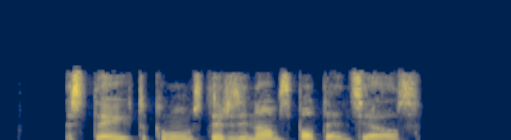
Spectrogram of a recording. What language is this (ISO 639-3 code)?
lav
